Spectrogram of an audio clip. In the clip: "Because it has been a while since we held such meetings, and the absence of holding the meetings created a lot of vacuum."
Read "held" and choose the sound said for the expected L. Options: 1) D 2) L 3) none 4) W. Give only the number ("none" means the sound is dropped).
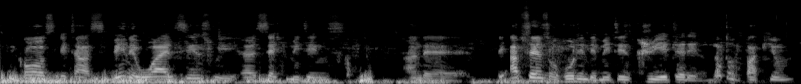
3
